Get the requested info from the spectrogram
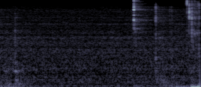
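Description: Near silence, broken by a single short click about a second and a half in, from the computer controls in use.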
